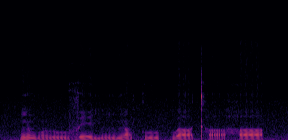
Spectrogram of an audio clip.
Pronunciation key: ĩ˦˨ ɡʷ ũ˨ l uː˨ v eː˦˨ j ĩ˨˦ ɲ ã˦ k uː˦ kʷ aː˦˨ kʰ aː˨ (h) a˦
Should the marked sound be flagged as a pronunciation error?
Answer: no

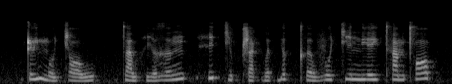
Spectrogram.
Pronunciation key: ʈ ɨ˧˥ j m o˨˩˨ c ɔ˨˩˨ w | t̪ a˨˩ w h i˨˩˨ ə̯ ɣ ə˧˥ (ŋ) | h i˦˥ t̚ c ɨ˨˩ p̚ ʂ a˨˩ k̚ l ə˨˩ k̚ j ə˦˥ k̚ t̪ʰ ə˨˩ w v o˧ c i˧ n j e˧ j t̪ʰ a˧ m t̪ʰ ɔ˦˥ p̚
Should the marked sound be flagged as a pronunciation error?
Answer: no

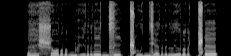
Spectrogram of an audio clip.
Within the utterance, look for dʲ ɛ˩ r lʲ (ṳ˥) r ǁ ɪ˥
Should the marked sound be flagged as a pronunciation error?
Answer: no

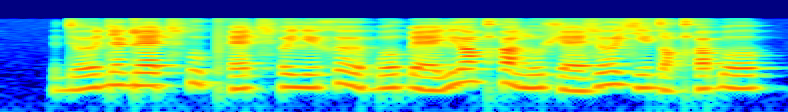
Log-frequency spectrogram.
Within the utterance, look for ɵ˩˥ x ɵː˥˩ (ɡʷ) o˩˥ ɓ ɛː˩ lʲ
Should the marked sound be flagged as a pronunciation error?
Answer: yes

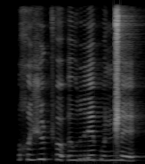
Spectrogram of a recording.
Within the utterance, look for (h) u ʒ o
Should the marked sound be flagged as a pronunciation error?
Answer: yes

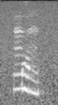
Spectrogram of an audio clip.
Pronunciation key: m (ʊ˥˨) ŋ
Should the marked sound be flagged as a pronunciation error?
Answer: no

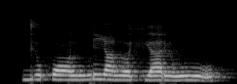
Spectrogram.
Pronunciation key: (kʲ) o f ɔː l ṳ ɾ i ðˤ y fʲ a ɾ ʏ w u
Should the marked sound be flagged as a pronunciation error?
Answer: yes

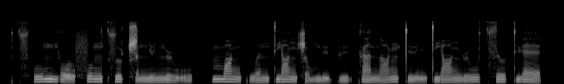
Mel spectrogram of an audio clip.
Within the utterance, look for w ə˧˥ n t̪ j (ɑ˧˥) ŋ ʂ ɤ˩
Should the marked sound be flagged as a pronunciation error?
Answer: yes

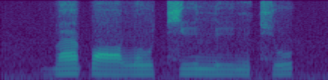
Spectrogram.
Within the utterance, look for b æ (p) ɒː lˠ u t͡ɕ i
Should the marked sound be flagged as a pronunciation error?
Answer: no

